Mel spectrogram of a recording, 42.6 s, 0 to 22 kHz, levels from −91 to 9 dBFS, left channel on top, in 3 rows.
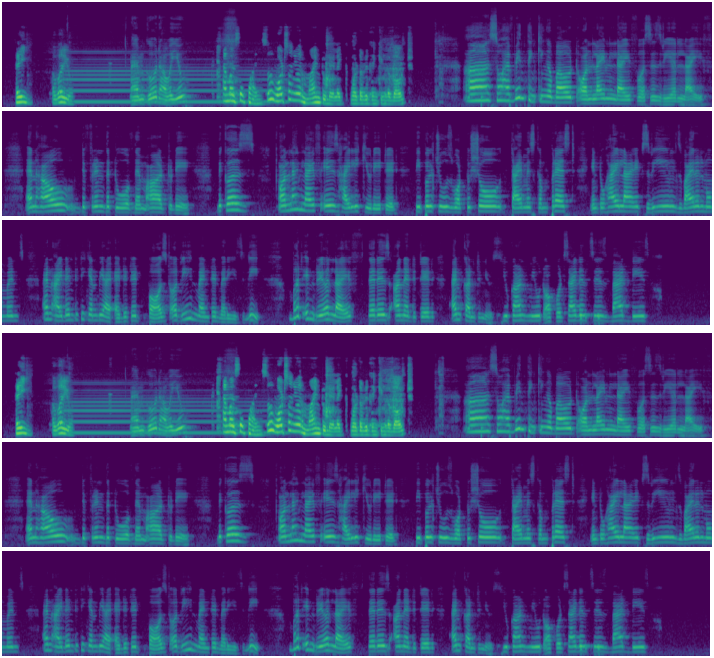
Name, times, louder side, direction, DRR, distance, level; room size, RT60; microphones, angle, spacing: voice 1, 0.3-0.6 1.0-1.4 4.3-8.2, right 2 dB, 60° right, 1.5 m, -19 dB
Wind instrument woodwind instrument, 1.0-5.8, equal, 5° right, 1.2 m, -40 dB
voice 2, 2.5-3.8 4.4-4.7 8.8-14.1 14.3-19.2 19.7-22.1 22.5-25.5 26.0-28.7 29.2-33.5 33.8-35.4 35.7-37.0 37.4-41.3, left 2 dB, 25° left, 3.2 m, -28 dB
head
